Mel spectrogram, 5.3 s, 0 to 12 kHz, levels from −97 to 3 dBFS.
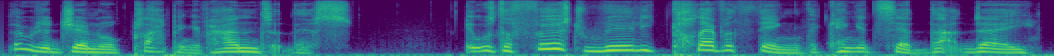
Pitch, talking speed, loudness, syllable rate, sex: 185 Hz, 250 wpm, -19 LUFS, 6.1 syllables/s, male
